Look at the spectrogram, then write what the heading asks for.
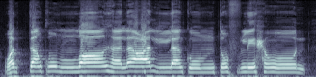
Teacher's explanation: یہاں واتقوا اللہ لفظ اللہ کو موٹا رکھیے گا کیونکہ اس سے پہلے قاف کے اوپر پیش ہے۔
